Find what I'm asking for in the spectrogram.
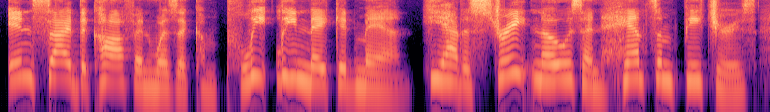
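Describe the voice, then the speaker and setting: A woman's voice: high-pitched, expressive, moderate pace, dry recording, clean studio sound. A woman reading a story aloud expressively, as an audiobook narrator. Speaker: audiobook reader.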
